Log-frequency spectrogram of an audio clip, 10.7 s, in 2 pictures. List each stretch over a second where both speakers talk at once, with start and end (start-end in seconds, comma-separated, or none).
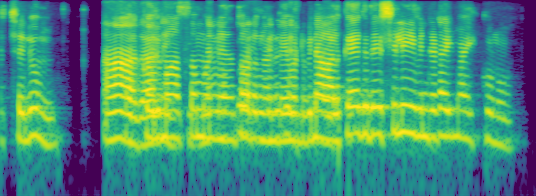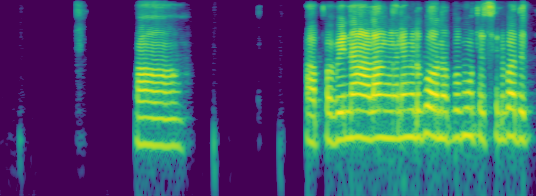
1.3-3.6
